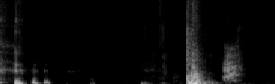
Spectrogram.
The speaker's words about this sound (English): Okay, just shut the door. Okay, thanks. Nobody comes in.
